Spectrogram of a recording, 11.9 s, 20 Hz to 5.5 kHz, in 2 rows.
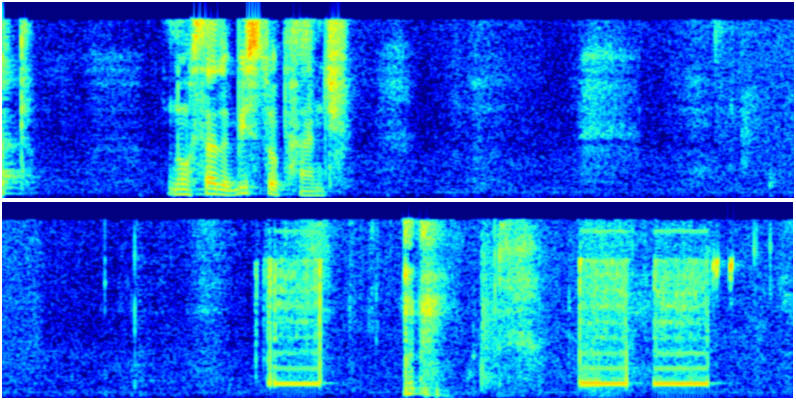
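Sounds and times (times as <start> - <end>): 
low noise: 0.0 - 11.8
speech: 1.3 - 2.7
telephone tones while calling a number: 7.9 - 8.4, 10.3 - 11.4.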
